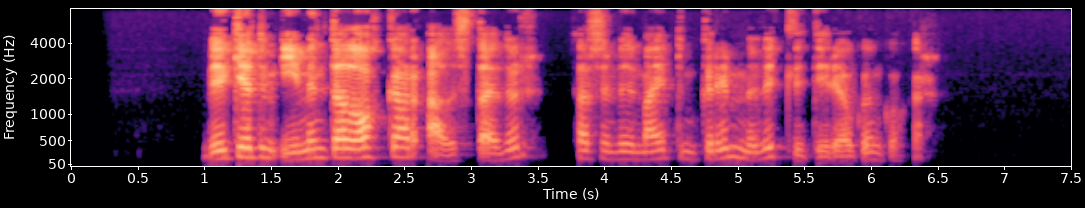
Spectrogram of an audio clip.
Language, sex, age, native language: Icelandic, male, 30-39, Icelandic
